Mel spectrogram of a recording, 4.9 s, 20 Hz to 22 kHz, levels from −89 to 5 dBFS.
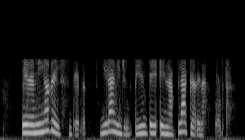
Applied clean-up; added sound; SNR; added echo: neural diffusion model UNIVERSE++.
